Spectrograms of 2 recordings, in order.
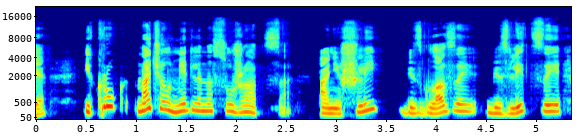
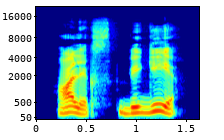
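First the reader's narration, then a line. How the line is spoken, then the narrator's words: Piercing scream over noise. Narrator (Russian): Скрик Дорана, прорезавший азартные вскрики поначалу прятавшихся и рычание черных шаманов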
